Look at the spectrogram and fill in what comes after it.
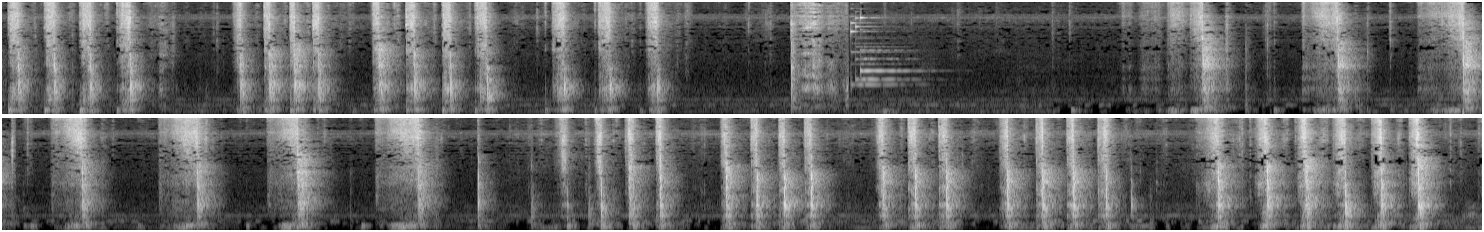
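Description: Kitchen knife chopping onion and then Korean radish on a wooden cutting board: quick runs of knife strokes, a short pause, then slower single cuts about one a second as the radish is sliced into rounds, and fast runs again in the last third as the slices are cut into matchsticks.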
